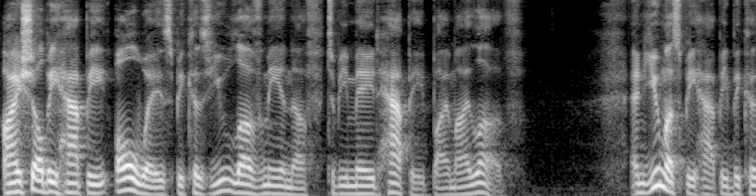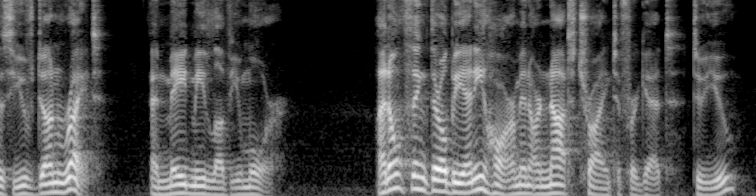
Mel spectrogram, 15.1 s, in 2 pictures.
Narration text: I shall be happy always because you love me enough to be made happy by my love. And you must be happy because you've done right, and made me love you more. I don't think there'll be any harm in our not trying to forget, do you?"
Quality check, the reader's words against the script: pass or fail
pass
